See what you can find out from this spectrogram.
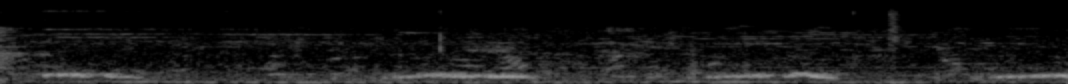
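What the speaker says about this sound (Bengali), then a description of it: "এই যে পায়রা" Pigeons coo in a slow repeating pattern, several soft rolling calls spaced a second or so apart, fairly near against a quiet outdoor background, with faint chirps between.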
